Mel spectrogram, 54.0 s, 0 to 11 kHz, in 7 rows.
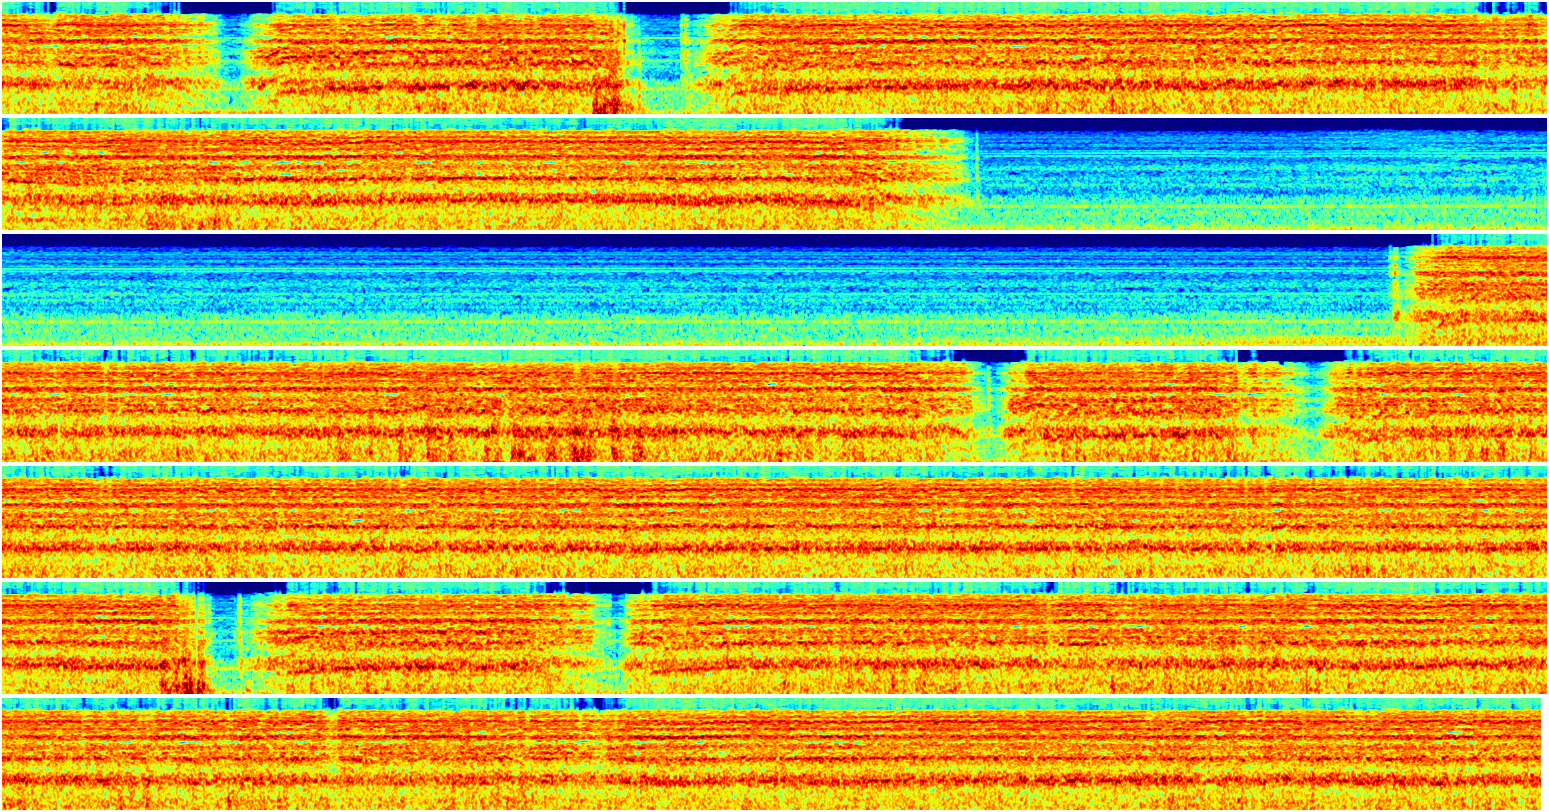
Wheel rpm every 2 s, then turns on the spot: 140, 150, 190, 220, 220, 220, 20, 0, 0, 0, 0, 140, 230, 220, 130, 200, 230, 230, 230, 190, 140, 210, 230, 230, 220, 230, 230.
none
